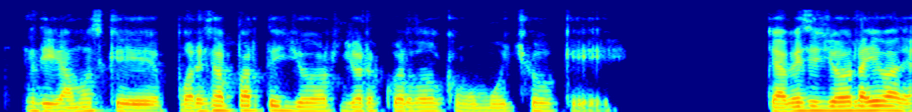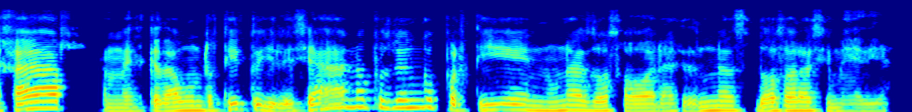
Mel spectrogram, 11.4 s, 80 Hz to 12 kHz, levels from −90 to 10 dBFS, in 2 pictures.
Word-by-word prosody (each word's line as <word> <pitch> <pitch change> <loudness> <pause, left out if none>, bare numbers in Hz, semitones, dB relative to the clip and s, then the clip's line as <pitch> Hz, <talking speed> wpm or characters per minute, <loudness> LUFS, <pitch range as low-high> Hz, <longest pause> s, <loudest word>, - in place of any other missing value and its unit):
digamos 115 0 0
que 110 -4 +2
por 115 0 +1
esa 135 +3 +2
parte, 140 -1 +2
yo 120 -1 +1
yo 120 0 0
recuerdo 120 0 -1
como 110 -2 -5
mucho 110 +3 -4
que- - - -8 1.0
que - - +1
a - - +8
veces 125 +3 +4
yo 130 0 +7
la 135 -1 +8
iba 140 0 +9
a - - +6
dejar, 175 - +3 0.3
me 110 0 -8
quedaba 120 +2 -2
un 135 +1 0
ratito, 155 +5 -5
y - - -4
yo 120 - -3
le 110 - -4
decía: 140 +9 -4
"Ah - - -4
no, 235 +1 -4
pues, 225 -3 -6
vengo 220 +1 -1
por 165 -9 -6
ti 155 +5 -5
en 140 -4 -3
unas 140 +2 -2
2 130 +1 -2
horas, 110 +1 -4
en 115 - -6
unas 135 0 -3
2 125 +3 -2
horas 130 0 -1
y - - -7
media. 110 +1 -11
125 Hz, 225 wpm, -22 LUFS, 115-140 Hz, 1.0 s, iba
